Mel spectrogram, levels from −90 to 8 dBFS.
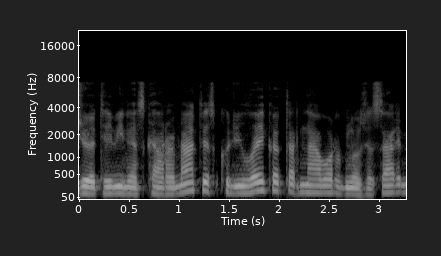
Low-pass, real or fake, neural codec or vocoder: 7.2 kHz; fake; codec, 16 kHz, 2 kbps, FreqCodec, larger model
